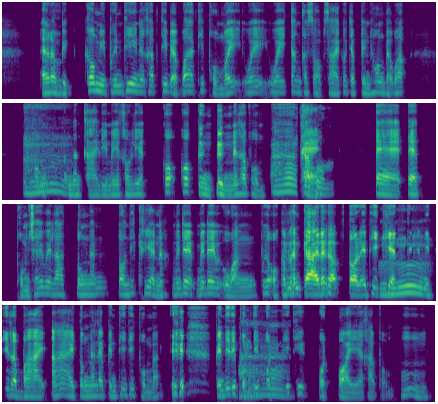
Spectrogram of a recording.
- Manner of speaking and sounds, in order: laughing while speaking: "กายนะครับ"; chuckle
- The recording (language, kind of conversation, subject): Thai, advice, ควรทำอย่างไรเมื่อหมดแรงจูงใจในการทำสิ่งที่ชอบ?
- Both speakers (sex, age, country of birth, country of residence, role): male, 30-34, Indonesia, Indonesia, user; male, 30-34, Thailand, Thailand, advisor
